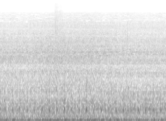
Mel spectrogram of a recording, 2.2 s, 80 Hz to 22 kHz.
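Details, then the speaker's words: Frigidaire laundry center washer, model FGX831FS5, that sometimes failed to spin: during the spin cycle, with motor, belt and transmission visible, a steady low, even hum as the drum speeds up, with no knocking or scraping. Normal spin. "looks good pretty smooth turn it off you can see the motor is stopped but the transmission has inertia so it's still going to spin"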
